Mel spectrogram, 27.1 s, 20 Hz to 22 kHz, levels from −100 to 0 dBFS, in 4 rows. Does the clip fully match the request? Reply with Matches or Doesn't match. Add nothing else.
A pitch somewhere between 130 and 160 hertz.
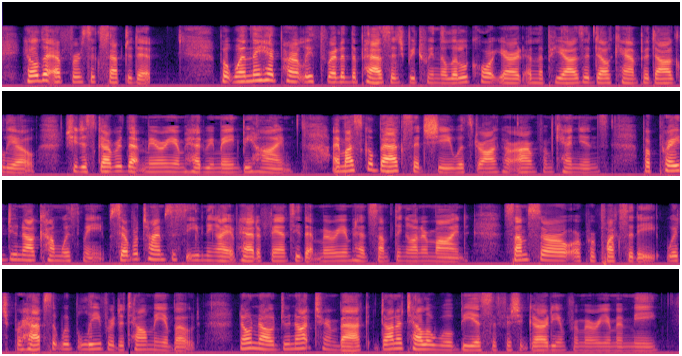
Doesn't match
